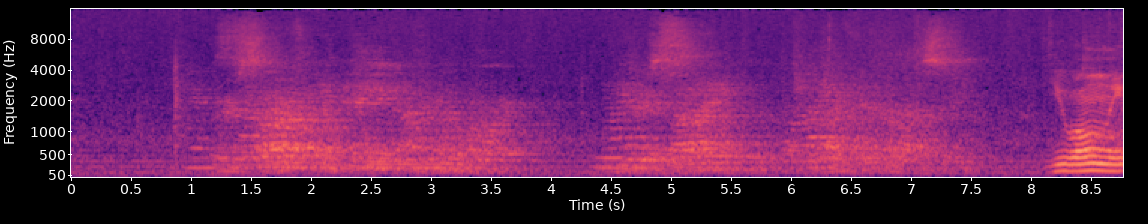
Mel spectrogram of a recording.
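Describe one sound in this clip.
A congregation answers together in unison.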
